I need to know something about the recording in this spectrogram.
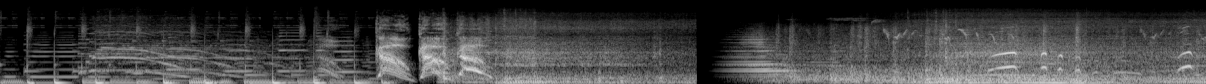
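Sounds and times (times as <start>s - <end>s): horn-like tone: 7.1s - 8.0s
vehicle rumble sound effect: 8.0s - 12.0s.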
